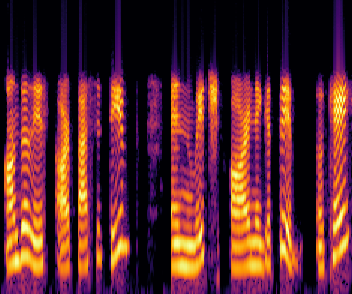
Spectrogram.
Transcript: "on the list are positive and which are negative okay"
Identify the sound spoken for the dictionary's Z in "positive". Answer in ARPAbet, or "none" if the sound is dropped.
S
